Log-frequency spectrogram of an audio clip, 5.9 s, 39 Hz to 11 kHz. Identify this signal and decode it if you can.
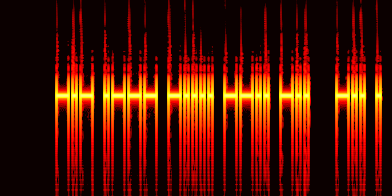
Morse code, heard as a keyed tone, about 20 wpm, 700 Hz. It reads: KJ6ZD DE
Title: USA Callsign DE Callsign - 5 Characters - 20wpm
